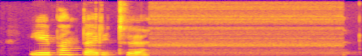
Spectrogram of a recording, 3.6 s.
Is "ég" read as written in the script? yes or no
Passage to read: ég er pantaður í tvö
yes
